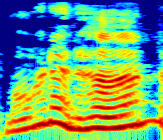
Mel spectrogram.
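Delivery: high, sweet mock greeting; lightly voiced cheerful wife; imitating Wendy. Wendy greeting sleeping Jack in a high sweet voice.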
